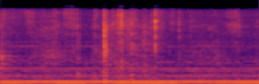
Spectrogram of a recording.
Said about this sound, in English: Shuffling these up. I wrote the real answer on one of these pieces of paper, so you're not getting any clues.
